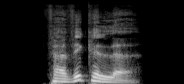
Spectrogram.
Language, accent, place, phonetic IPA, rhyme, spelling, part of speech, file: German, Germany, Berlin, [fɛɐ̯ˈvɪkələ], -ɪkələ, verwickele, verb, De-verwickele.ogg
- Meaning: inflection of verwickeln: 1. first-person singular present 2. first-person plural subjunctive I 3. third-person singular subjunctive I 4. singular imperative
